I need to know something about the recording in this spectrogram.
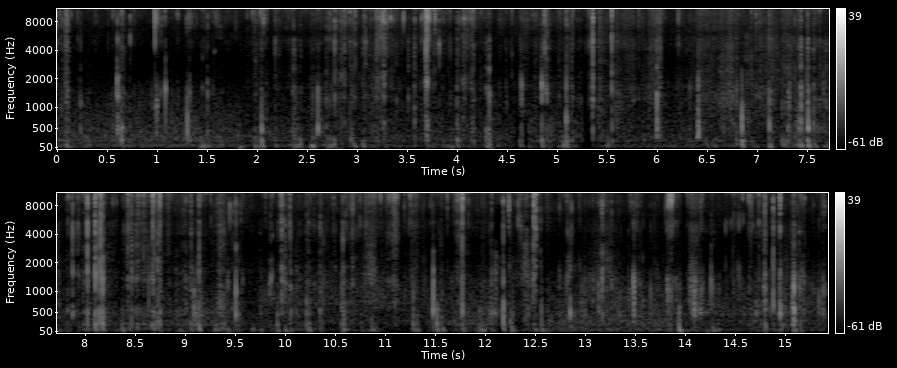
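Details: Spencer, a four-month-old Shetland Sheepdog puppy, gnaws an air-dried raw ear given as his daily dental treat indoors: dense crunching and tearing clicks, bursts of sharp crackles, steady without pauses, no talking.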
